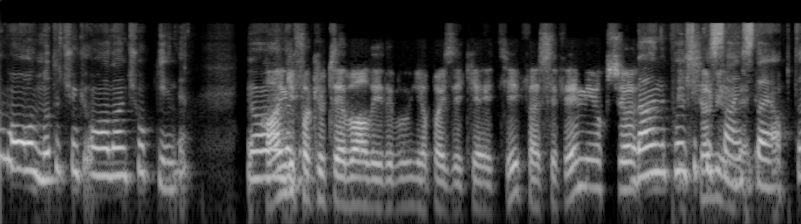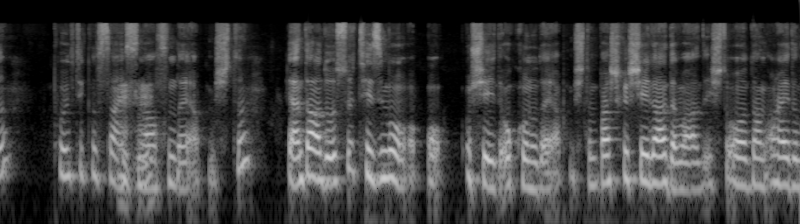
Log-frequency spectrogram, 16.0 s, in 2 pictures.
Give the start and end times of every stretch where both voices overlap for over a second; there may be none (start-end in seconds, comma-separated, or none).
6.3-7.7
